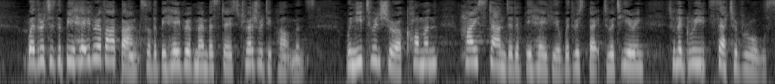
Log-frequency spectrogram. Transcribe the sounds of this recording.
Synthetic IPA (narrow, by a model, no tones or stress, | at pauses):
wɛðəɹɨɾɨzðɨbɪɦeɪvjəɹʌvaʊəbãŋksə˞ðəbɪɦeɪvjəɹʌvmɛ̃mbə˞steɪtstʰɹ̥ɛʒəɹidɨpʰɑˑɹʔ̚mə̃nts | winid̚tʰəɨ̃nʃʊːɹəkʰɒmə̃n | haɪstãndəɾʌvbɪɦeɪvjə˞wɨðɹɨspɛk̚tʰəːd̥̚hɪəɹɪ̃ŋ | tʰəə̃nɨɡɹiːd̥sɛɾəvɹuːlˠz̥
